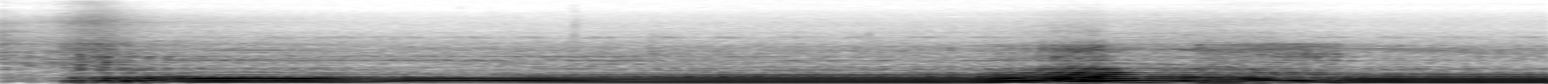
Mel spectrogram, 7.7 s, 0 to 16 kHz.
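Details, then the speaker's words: Toyota Tercel with rebuilt 4E-FTE turbo swap, metal head gasket (190 psi compression all cylinders), near 3-inch exhaust with catalytic converter; crisp, even revs climb and fall cleanly, steady strong exhaust note, no knocks or misses: normal revving. "It's got a 4e-fte swap. Got somewhat close to 3-inch tubing all the way back. It's got a catalytic converter and a turbo."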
